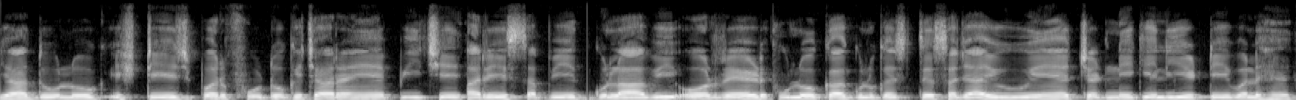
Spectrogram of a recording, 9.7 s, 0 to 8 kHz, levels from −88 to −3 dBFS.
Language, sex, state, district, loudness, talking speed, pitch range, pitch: Hindi, male, Bihar, Kishanganj, -13 LUFS, 160 wpm, 135-145 Hz, 140 Hz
